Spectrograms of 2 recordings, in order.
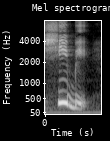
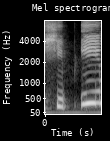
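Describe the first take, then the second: First: The middle consonant is a B sound. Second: The middle consonant is a P sound. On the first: "magiging shibi" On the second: "From ship i"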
